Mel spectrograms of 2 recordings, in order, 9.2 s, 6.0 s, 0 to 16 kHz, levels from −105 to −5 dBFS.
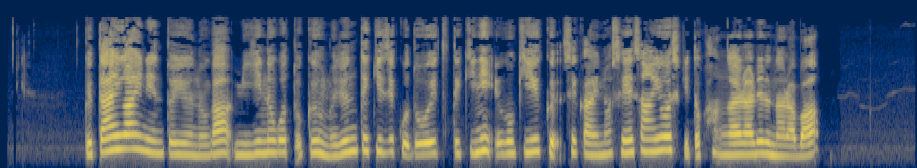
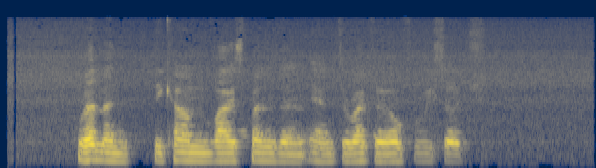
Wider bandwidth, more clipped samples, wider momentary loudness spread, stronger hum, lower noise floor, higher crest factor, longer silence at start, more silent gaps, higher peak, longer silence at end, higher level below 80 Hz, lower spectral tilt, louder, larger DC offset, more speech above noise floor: about the same, 11.5 kHz vs 11 kHz; neither; second, 8 LU vs 13 LU; neither; first, -70 dBFS vs -52 dBFS; about the same, 20 dB vs 20 dB; about the same, 0.85 s vs 0.8 s; neither; about the same, -4 dBFS vs -6 dBFS; second, 1 s vs 1.35 s; about the same, -76 dBFS vs -74 dBFS; second, -3 dB/octave vs -6 dB/octave; about the same, -23 LUFS vs -24 LUFS; neither; first, 47 dB vs 29 dB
